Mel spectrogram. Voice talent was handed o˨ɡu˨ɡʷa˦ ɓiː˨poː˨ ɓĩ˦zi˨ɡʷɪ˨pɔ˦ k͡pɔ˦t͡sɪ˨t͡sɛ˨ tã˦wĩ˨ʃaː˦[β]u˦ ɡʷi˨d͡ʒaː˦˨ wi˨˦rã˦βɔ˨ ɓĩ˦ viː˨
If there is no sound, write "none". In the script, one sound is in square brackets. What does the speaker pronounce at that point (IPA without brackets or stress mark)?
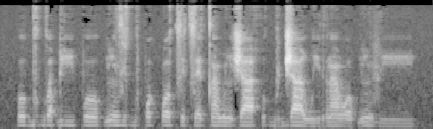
h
